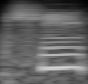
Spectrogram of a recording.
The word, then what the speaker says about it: key: So a key person, una persona clave. Clave is key. Key, okay, la pronunciación key. No me digáis K. K, no, K, K. Cuando dices K, K es la letra K.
